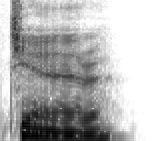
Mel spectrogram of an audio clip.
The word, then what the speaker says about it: Terceira: I definitely said that wrong, but you want to take a shot at it? – Okay. Pronouncing it or the song? – Pronouncing it. – Terceira. – Wow. – Oh, it's Portuguese.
